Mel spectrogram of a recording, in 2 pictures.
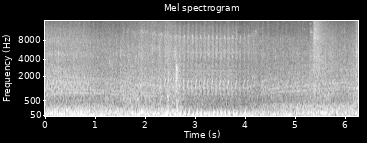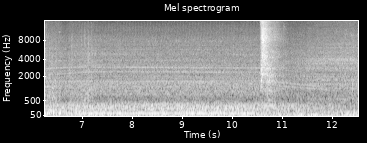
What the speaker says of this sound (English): And the tractor should have warmed up by now, so everything is good and dandy.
